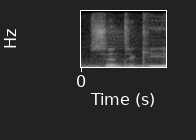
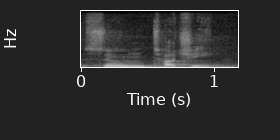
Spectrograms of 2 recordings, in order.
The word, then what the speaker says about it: Syntyche: I remember one person mispronouncing Syntyche as soon touchy.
